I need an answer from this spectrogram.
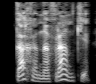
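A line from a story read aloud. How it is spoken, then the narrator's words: Quiet question. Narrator (Russian): тихо спросил Ник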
